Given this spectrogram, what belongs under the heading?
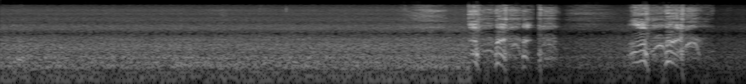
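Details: A girl coughing in a car: two brief bouts of short, partly voiced coughs over steady engine noise, a plain cough.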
